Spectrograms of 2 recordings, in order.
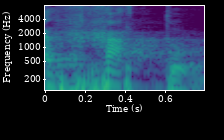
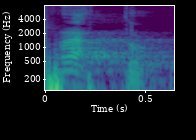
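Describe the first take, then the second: First: "rato" with a guttural R, like xato; carioca R. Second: "rato" with a tapped, trilled R on the tongue tip. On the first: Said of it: "O carioca falaria". ("rato" com R gutural carioca) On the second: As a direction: roll the R at the start of "rato". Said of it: "não, é rato". ("rato" com R vibrante na ponta da língua) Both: Shown as a demonstration.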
